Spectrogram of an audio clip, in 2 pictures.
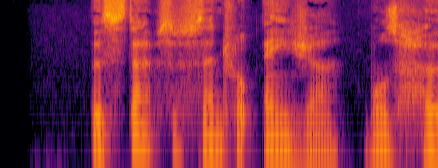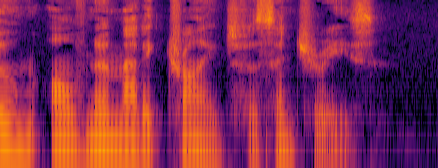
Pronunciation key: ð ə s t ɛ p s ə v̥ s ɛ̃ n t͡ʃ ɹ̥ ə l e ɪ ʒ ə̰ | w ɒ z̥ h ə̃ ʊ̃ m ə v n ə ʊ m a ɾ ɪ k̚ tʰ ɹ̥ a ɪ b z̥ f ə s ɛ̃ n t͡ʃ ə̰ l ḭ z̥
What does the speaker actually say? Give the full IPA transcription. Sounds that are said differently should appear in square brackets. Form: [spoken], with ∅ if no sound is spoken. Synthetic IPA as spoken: ð ə s t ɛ p s ə v̥ s ɛ̃ n t͡ʃ ɹ̥ ə l e ɪ ʒ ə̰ | w ɒ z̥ h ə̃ ʊ̃ m ə v n ə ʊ m a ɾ ɪ k̚ tʰ ɹ̥ a ɪ b z̥ f ə s ɛ̃ n t͡ʃ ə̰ [ɹ] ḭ z̥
